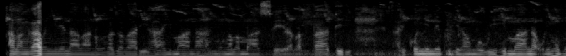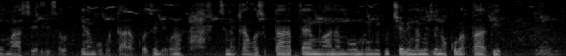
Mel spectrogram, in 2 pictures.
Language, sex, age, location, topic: Kinyarwanda, male, 18-24, Musanze, government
